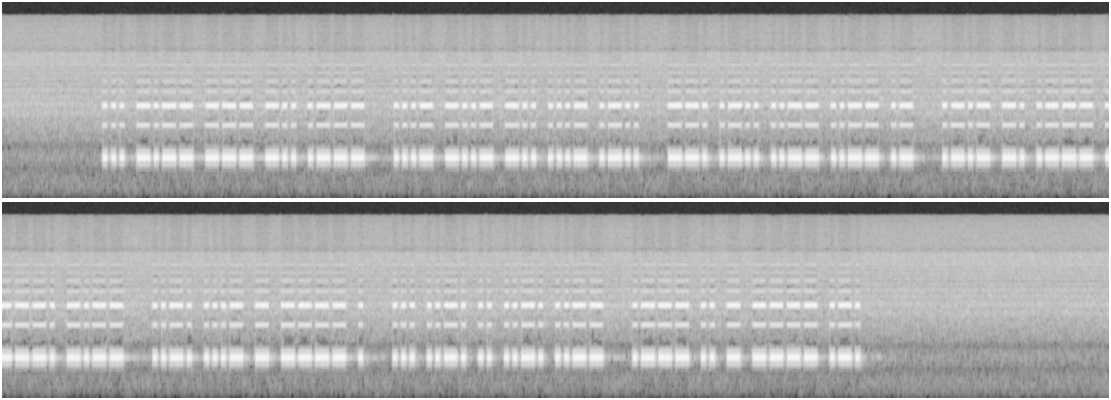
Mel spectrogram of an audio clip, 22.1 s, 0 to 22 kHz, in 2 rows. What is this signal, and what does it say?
Morse code (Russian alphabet), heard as a keyed tone, machine-sent, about 28 wpm, 830 Hz. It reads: СЫОДЙ ЖЬДЖЛ ГЛЮЮА ЯНЙЧЫ ФЖТШЕ СФИФЮ ЙИТШР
